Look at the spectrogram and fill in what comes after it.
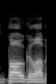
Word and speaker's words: Bogolub: You know, my name is Bogolub, but nobody ever gets that right, so it's all right. I always tell people, they say, how do you spell it? Buy one, get one, L-U-B. That's the only way people can get that part right.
